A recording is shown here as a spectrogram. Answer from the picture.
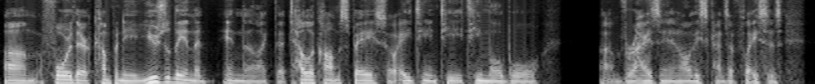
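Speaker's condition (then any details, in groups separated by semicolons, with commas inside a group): No condition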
